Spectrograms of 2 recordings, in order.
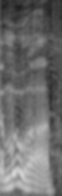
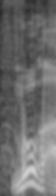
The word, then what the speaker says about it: Muha: And we do have the pronunciation, Jessica Muha. Muha.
